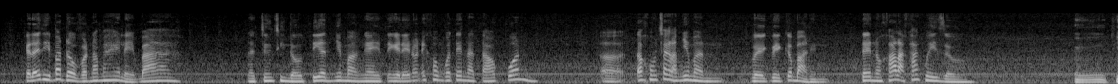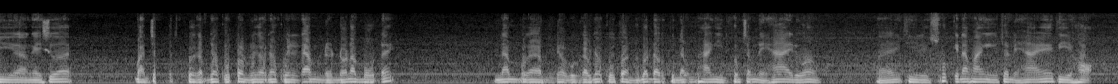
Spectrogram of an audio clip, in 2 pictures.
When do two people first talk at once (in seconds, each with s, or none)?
none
